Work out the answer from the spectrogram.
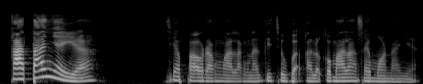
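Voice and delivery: normal talking voice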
